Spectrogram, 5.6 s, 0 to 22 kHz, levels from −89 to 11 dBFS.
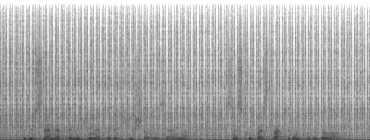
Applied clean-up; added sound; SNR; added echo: none; Engine; 2 dB; none.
